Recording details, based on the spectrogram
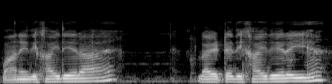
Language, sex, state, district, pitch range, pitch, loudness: Hindi, male, Uttar Pradesh, Saharanpur, 125-145 Hz, 135 Hz, -14 LUFS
